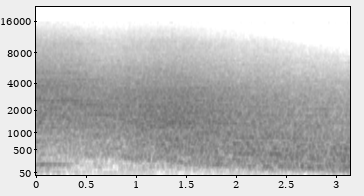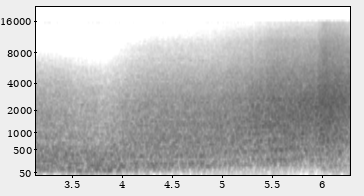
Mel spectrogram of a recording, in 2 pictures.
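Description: A steady rushing noise like wind or surf, a sound effect for the opening titles, growing louder and brighter near the end.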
